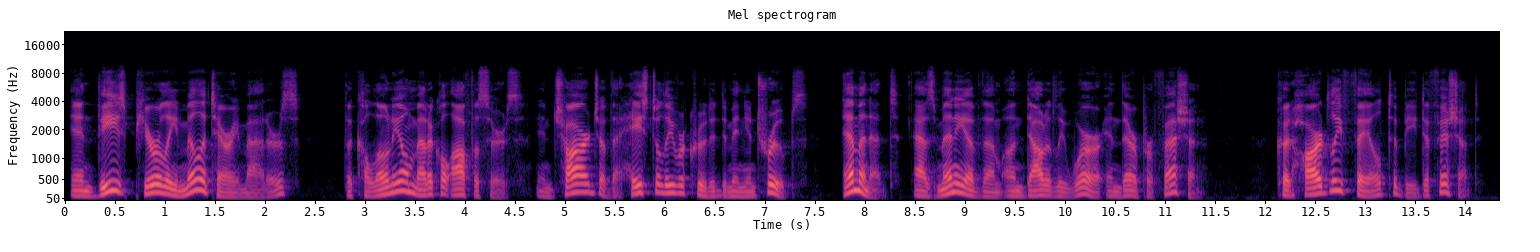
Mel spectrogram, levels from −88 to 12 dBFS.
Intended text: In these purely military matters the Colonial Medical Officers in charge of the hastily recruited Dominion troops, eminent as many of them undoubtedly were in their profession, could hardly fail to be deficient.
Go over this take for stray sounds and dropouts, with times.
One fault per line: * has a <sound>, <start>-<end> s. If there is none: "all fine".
all fine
